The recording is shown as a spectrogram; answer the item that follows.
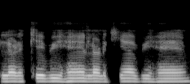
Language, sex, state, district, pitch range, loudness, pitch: Hindi, male, Uttar Pradesh, Ghazipur, 135-145 Hz, -17 LUFS, 140 Hz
